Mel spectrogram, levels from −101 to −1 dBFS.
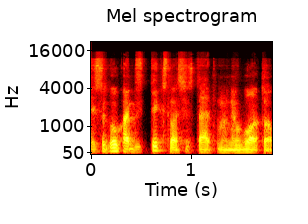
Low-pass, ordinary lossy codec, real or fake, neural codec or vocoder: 14.4 kHz; Opus, 16 kbps; fake; codec, 44.1 kHz, 2.6 kbps, DAC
